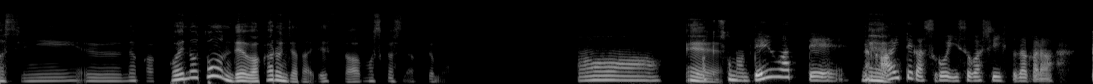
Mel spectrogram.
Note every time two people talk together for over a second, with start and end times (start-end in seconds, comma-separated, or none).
none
